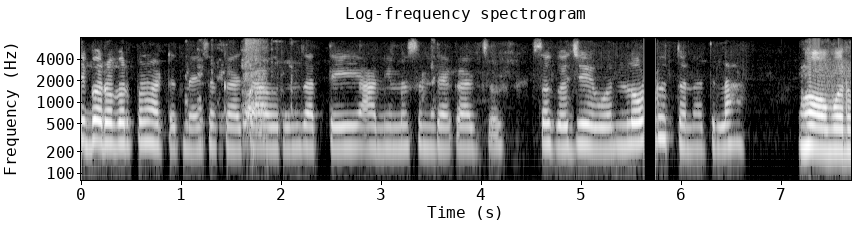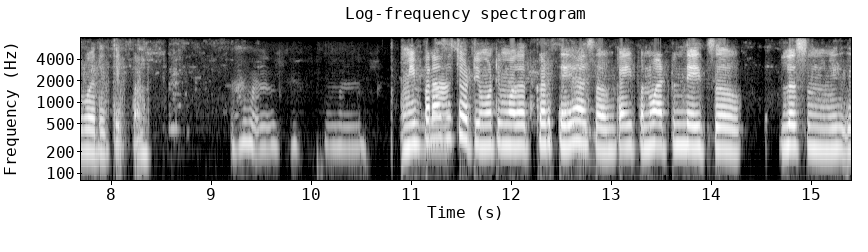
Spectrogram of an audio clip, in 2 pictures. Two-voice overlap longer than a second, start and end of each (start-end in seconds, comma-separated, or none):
none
